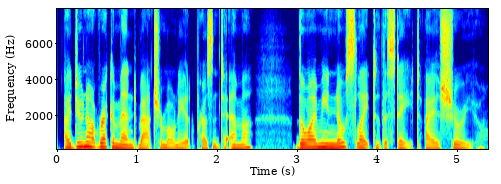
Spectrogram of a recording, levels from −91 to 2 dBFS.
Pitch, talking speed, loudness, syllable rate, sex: 190 Hz, 220 wpm, -17 LUFS, 6.4 syllables/s, female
